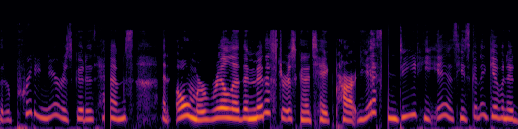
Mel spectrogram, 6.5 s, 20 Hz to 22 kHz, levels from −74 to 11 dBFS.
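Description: At 1.30 s there's an 80 ms gap, and then the speech turns duller and a bit boxy, with nothing above about 9.2 kHz, a level shift of roughly 5 dB and a faint new noise floor sitting well below the speech. It snaps back to the fuller sound at 4.85 s. That's the signature of the input switched to a poorer device, most likely the system jumping to a different, narrower-band mic for those few seconds.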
